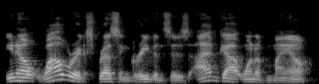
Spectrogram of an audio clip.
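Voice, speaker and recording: A man's voice: medium pitch, big pitch swings, brisk, pushed and bright, slightly rough, exaggerated voice. A man acting a stubborn, moralizing older father at a comedy table read, prudish and insistent. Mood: disapproving.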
